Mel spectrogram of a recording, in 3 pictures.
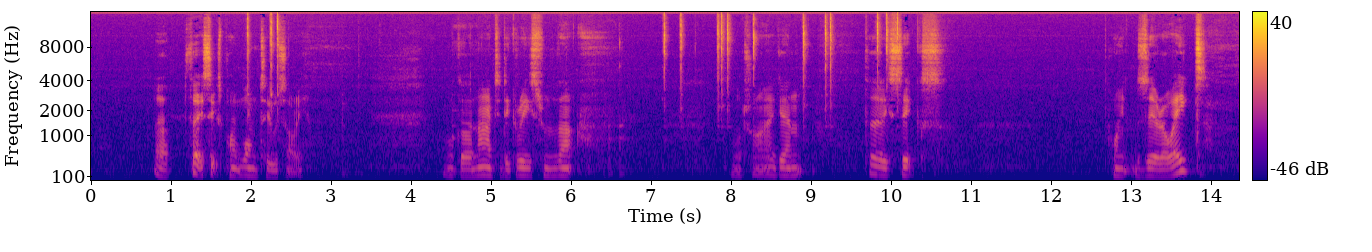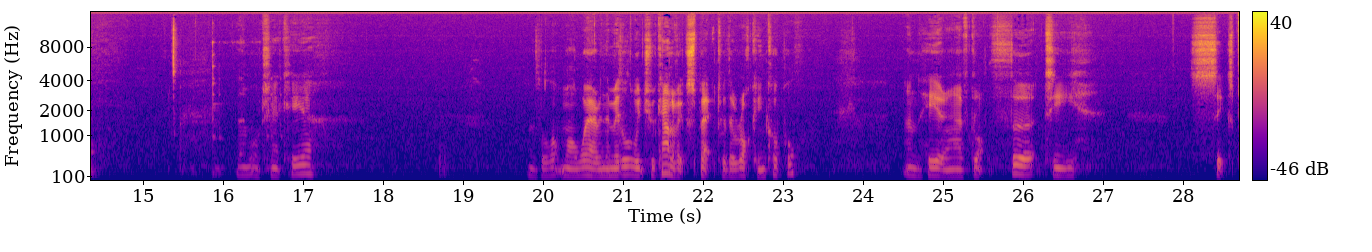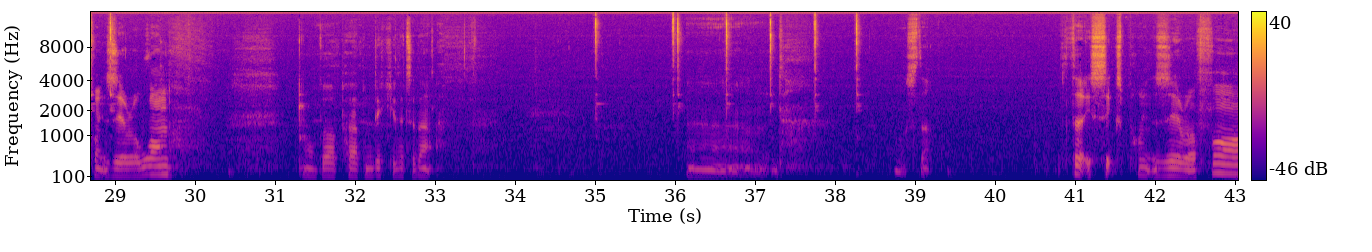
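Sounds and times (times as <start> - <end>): sharp micrometer clicks: 1.9 - 2.4, 7.2 - 10.1
micrometer ratchet clicks: 7.2 - 8.0.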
